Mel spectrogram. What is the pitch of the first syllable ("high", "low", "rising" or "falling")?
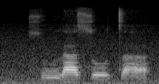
low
